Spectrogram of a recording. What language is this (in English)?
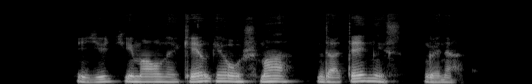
Mari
